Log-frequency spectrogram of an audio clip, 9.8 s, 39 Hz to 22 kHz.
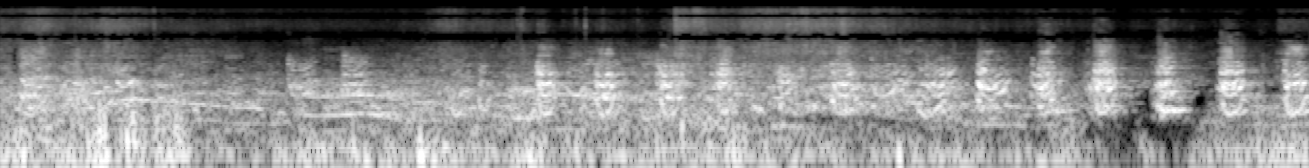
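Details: California sea lions at Pier 39, San Francisco, bark in hoarse, repeated bursts while squabbling, with people talking nearby.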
